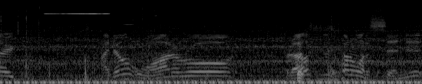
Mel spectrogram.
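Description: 2018 Honda Pioneer 1000 side-by-side's parallel-twin engine running at low revs as it creeps down a steep trail: a steady, even low pulse.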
